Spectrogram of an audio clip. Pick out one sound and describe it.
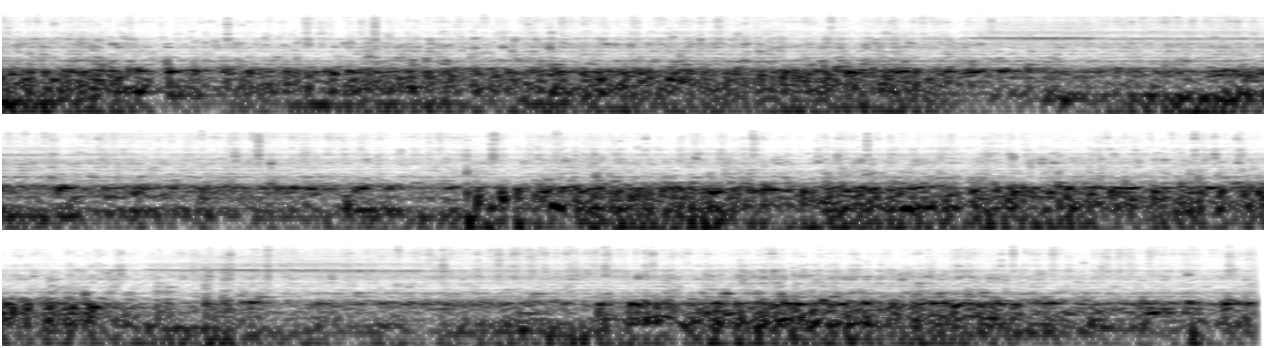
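A low, steady underwater rumble fills the water.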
